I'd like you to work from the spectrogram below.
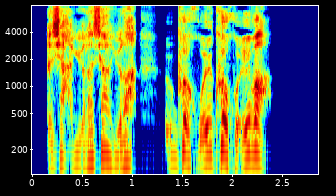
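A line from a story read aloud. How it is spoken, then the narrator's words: Hateful cries and weeping. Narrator (Chinese): 伴随着恨声、哭声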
